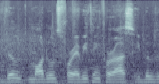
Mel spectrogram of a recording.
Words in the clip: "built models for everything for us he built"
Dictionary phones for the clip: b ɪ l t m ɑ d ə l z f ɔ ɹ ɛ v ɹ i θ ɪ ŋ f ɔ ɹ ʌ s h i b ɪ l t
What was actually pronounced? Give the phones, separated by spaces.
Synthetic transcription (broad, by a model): b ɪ l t m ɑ d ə l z f ɔ ɹ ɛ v ɹ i t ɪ ŋ f ɔ ɹ ʌ s h i b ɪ l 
